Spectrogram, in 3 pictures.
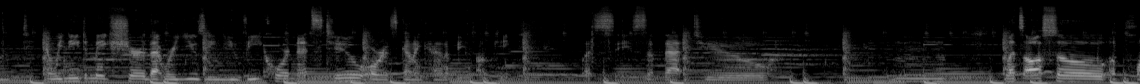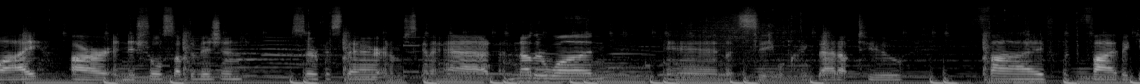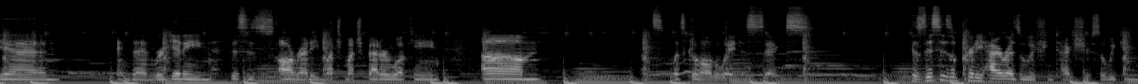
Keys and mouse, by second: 1.3-2.4 drag, 4.1 click, 5.6 click, 8.0 z, 8.6 middle click, 10.2 click, 11.0 ctrl+a, 11.8 click, 12.1-14.8 drag, 16.6 click, 18.3-20.4 drag, 21.4 click, 23.8-24.1 middle drag, 24.5-24.9 middle drag, 25.8 shift+middle drag, 26.6-27.1 shift+middle drag, 27.1 click, 29.5-34.1 drag.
